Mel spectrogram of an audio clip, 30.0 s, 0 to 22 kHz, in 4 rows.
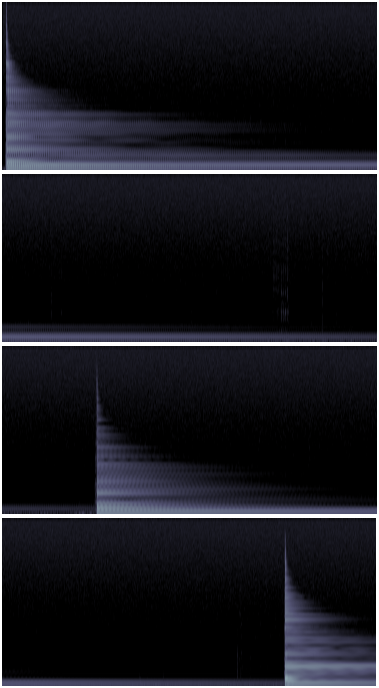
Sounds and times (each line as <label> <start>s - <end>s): Individual plucked notes 0.0s - 14.3s
Individual plucked notes 16.8s - 26.6s
fret buzz 16.8s - 29.9s
Individual plucked notes 28.1s - 29.9s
